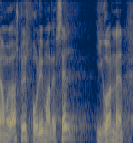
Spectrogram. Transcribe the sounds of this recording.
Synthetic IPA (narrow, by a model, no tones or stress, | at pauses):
ænmɒjɒ̽slø̰ːspʰʁo̝ble̝̰ːmɐnəsel̰ | iɡ̥ʁœnlæn̰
